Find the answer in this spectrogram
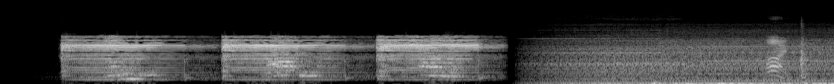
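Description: Three long, loud horn blasts, each about one and a half seconds, starting and stopping abruptly. From about five seconds in, a vehicle engine idles with a steady low rumble.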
